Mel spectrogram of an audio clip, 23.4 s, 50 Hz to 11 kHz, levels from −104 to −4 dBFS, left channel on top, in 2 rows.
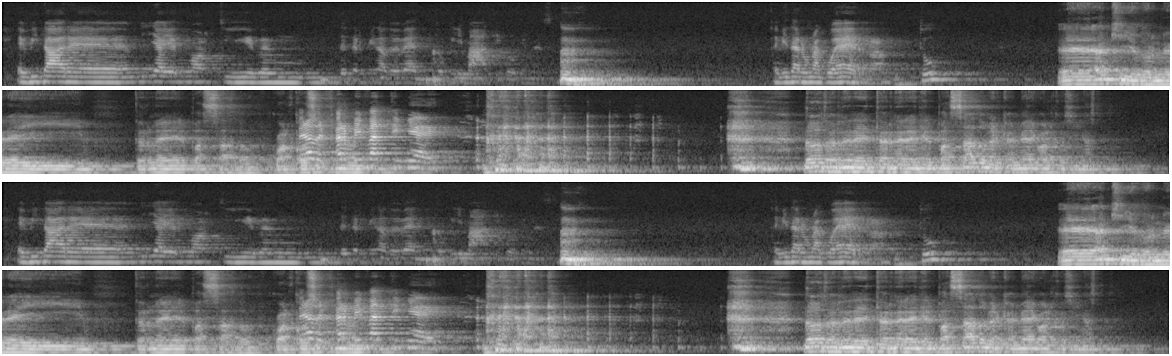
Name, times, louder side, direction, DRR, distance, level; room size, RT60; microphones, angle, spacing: voice 1, 0.2-5.4 7.7-8.9 9.2-9.5 14.6-16.7 17.3-18.5 18.9-19.0 21.6-21.7, left 3 dB, 25° left, 9 dB, 1.1 m, -33 dB
voice 2, 5.6-6.0 10.6-12.7 13.0-15.3 16.5-17.3 18.9-22.6, equal, ahead, 2 dB, 2.4 m, -26 dB
29.5 x 14.5 x 7.8 m, 1.5 s
head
